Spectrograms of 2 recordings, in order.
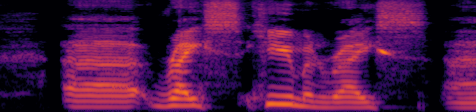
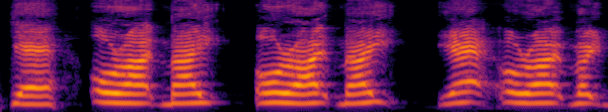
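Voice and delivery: louder, higher English geezer "all right, mate"; Mark Plant impression; 5 semitones higher, 9 dB louder than usual. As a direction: greet him like a cocky London lad. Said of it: "Doing, like, a really good Mark Plant impression".

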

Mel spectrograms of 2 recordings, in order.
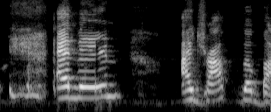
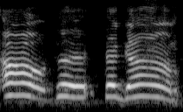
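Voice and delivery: mock shocked realisation; 5 semitones higher, much slower than usual. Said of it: "I was like".

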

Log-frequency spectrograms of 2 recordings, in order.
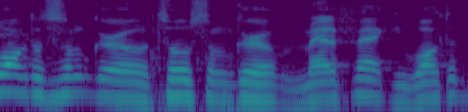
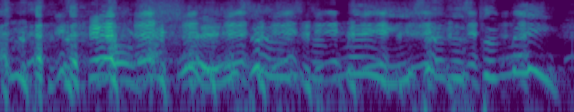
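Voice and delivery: high, loud, laughing insistence; squealing he said this to me; laughing disbelief; 12 semitones higher, 7 dB louder than usual. Real, not acted. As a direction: swear it's true while cracking up. Incredulous laughing retelling.

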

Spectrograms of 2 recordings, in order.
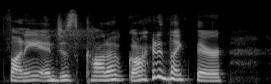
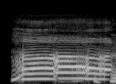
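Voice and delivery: one honk of a laugh; 4 semitones higher than usual. Shown as a demonstration. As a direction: let out a short honk. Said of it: "It's a honk".

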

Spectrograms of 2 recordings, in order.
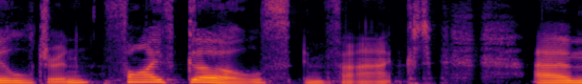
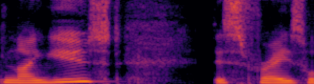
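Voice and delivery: normal talking voice

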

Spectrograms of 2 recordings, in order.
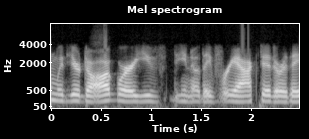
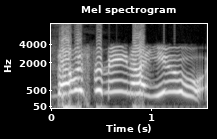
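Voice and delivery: much higher and louder, laughing it out; high excited laughing; 7 dB louder than usual. Real, not acted. Owner explaining the curse was for herself, high and laughing. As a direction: protest through laughter, high and loud. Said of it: "explaining the curse".

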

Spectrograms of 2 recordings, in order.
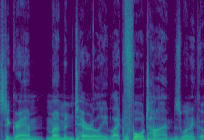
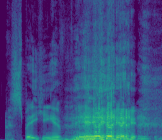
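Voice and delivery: laughing; 7 semitones higher, 8 dB louder, much slower than usual. Real, not acted. Laughing joke.

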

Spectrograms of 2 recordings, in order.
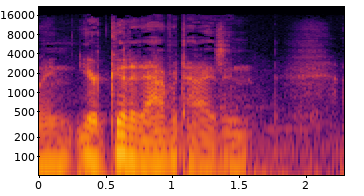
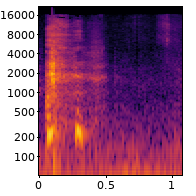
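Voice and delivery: laughs. Acted. Laughs on the phone.

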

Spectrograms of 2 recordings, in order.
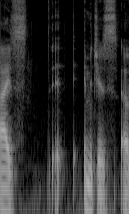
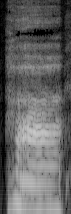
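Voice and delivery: big exaggerated louder sigh; loud mock sigh; 4 semitones higher, 9 dB louder than usual. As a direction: heave a dramatic sigh of defeat. Son's heavy sigh.

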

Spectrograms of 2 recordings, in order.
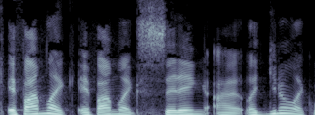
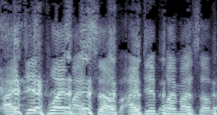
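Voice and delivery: laughing admission; 6 semitones higher, 7 dB louder than usual. Real, not acted. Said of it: "you played yourself by saying that".

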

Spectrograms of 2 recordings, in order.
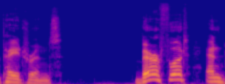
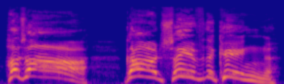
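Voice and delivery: much higher rowdy cheer; cheering shout; 10 semitones higher, slower than usual. Acted. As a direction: gentlemen pound the table and cheer. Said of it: "and shouted".

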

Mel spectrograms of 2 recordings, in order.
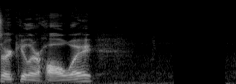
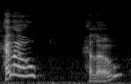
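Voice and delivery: fairy voice. Acted.

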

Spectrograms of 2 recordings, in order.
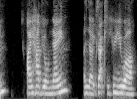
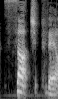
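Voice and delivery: usual speaking voice

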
